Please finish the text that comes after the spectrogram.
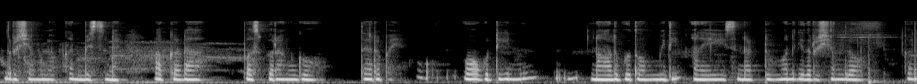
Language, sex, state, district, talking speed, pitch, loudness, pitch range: Telugu, female, Andhra Pradesh, Chittoor, 110 wpm, 230 Hz, -15 LUFS, 220-240 Hz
